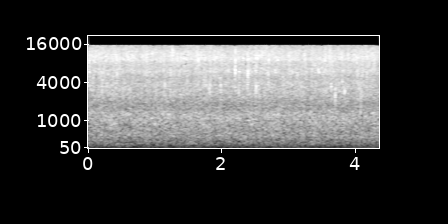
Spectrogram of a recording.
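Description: Steady rain falls continuously, a dense, even hiss of countless drops pattering on a surface, with no pauses or voices, holding a constant moderate loudness throughout.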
